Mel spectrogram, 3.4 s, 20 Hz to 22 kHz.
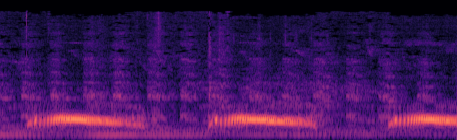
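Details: Cuhu, a crossbred puter dove and spotted dove (tekukur), calling often in its ngoar-nguku style: three long, smooth, low hooting coos, each slightly arched in pitch and about a second long, spaced roughly every 1.3 seconds, in a quiet indoor setting.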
